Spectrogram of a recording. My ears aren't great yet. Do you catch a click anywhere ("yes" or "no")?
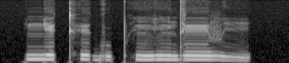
no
